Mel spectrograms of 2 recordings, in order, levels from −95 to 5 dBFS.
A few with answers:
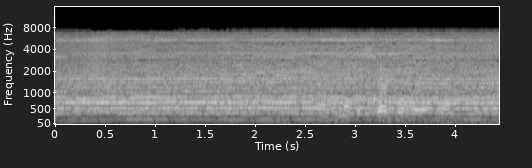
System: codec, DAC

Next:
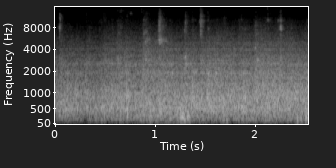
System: vocoder, BigVGAN v2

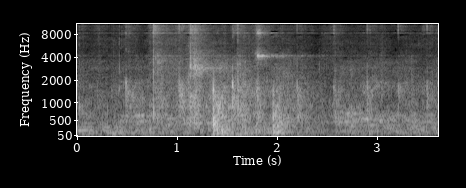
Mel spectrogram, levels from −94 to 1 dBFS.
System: codec, HILCodec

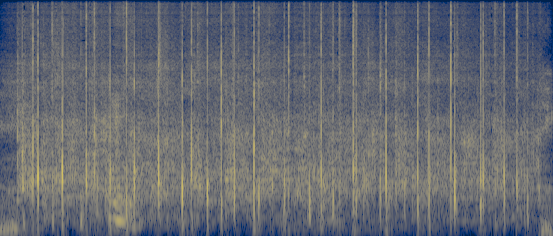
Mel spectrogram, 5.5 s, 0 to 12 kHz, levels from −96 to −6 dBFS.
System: codec, SNAC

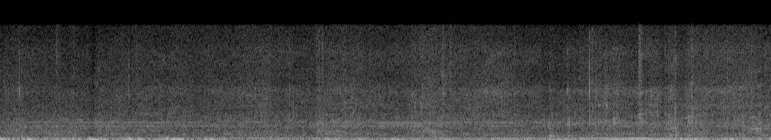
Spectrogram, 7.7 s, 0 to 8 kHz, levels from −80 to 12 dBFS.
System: codec, DAC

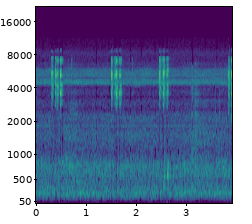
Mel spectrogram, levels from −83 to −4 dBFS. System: none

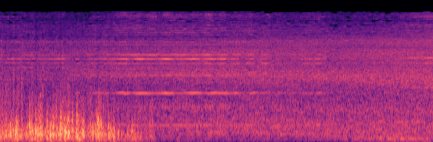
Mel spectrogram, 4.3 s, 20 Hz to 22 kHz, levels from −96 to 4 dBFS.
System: vocoder, BigVGAN v2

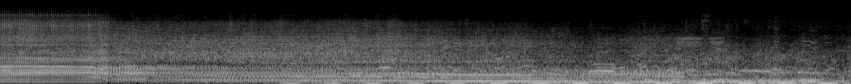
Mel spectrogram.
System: none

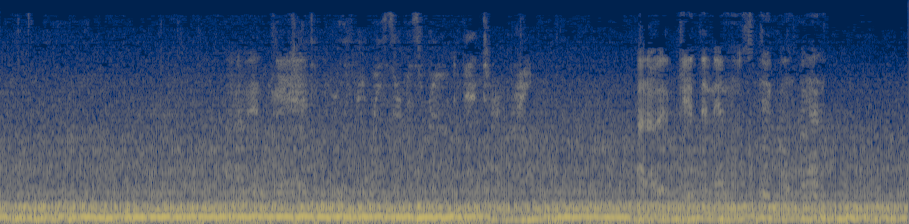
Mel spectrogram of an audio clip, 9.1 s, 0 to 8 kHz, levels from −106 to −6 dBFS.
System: vocoder, WaveNeXt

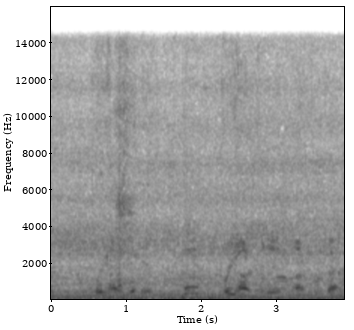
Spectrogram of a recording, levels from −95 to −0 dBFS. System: none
